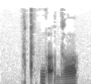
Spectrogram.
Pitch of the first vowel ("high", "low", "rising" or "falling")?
falling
